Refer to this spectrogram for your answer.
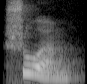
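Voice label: "шуӧм", Komi, female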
